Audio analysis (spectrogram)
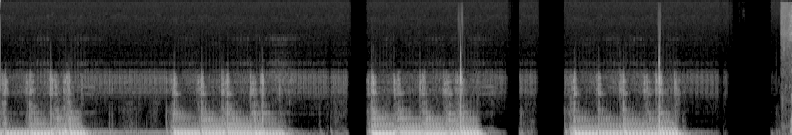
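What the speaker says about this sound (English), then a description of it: "Now that that is finished, we're gonna go over to the bass," A distorted, chorus-tinged bass line for a nu-metal track plays on its own in four heavy, chugging phrases with short gaps between them, loud and low with a gritty edge.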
